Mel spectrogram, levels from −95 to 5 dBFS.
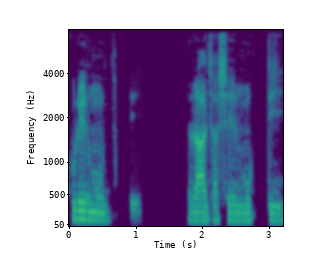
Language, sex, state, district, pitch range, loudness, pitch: Bengali, male, West Bengal, Dakshin Dinajpur, 110-115 Hz, -30 LUFS, 115 Hz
